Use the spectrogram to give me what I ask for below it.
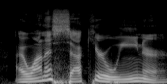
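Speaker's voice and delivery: thick, heavy put-on Wisconsin accent. Telling a friend about a girl he met on the road, quoting her in a thick Wisconsin accent. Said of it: "a really thick Wisconsin accent".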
